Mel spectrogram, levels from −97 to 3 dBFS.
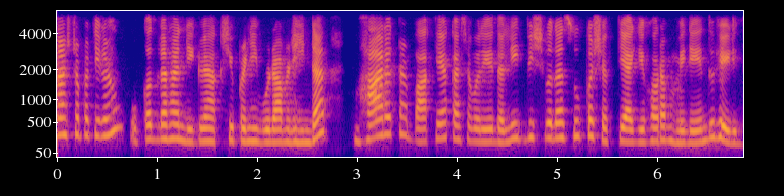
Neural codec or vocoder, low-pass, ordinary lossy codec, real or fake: autoencoder, 22.05 kHz, a latent of 192 numbers a frame, VITS, trained on one speaker; 5.4 kHz; none; fake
